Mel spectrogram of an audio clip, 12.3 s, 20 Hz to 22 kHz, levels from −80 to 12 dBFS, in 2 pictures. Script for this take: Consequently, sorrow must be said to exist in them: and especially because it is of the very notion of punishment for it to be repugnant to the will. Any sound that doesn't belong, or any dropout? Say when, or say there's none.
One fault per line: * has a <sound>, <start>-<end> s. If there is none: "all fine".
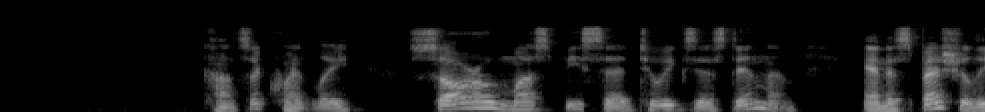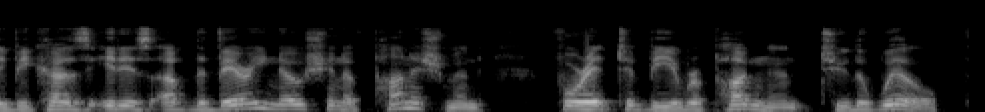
all fine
